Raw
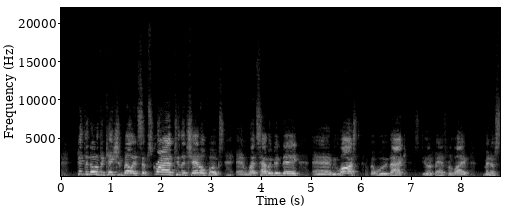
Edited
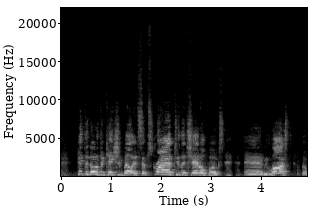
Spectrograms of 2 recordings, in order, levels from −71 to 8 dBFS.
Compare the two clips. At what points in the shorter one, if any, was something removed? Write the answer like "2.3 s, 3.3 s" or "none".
3.5 s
